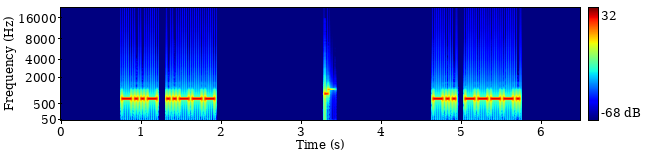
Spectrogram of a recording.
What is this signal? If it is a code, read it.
Morse code, heard as a keyed tone, about 30 wpm, 700 Hz. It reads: X2 D9
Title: Single-Letter Single-Number 30wpm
